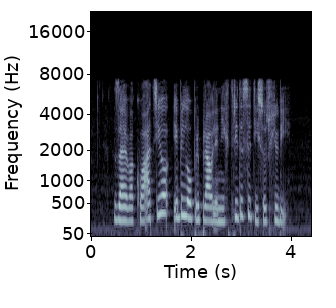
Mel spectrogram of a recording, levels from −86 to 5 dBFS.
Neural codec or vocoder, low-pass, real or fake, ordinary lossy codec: codec, 16 kHz, 16 kbps, FreqCodec, larger model; 7.2 kHz; fake; MP3, 64 kbps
